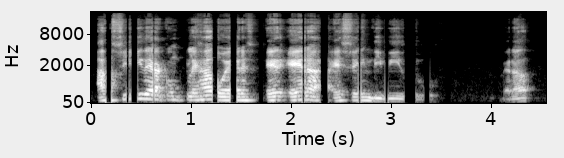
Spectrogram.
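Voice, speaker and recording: A man with a Puerto Rican Spanish accent telling a family story in a slow, rambling way, full of fillers and restarts. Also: a little high, animated, sharp tone, poor audio. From Puerto Rico. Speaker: channel host. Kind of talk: casual storytelling monologue.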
